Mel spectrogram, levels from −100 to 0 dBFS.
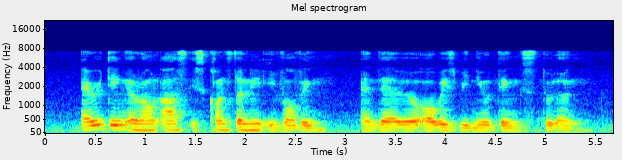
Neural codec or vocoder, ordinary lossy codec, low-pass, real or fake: none; Opus, 64 kbps; 7.2 kHz; real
